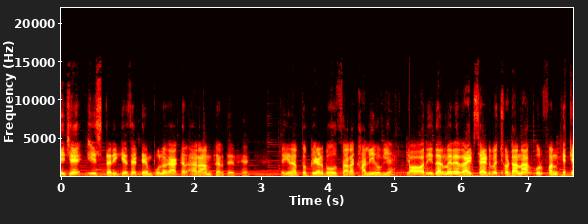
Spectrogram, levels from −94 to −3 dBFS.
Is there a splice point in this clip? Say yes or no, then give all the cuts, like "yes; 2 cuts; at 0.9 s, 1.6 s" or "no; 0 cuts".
yes; 1 cut; at 5.1 s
